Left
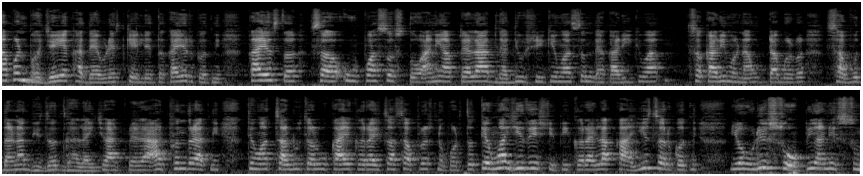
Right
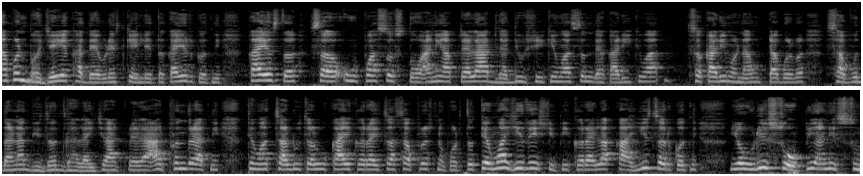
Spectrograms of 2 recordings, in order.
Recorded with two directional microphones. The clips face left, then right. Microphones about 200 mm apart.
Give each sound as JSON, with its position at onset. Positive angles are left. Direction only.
{"t": 0.0, "sound": "a woman's voice", "side_deg": -50}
